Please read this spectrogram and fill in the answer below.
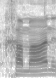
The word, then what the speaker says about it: Haman: let's say Haman, Haman in English, but Haman is how you'd say his name in Hebrew, the son of Agag, the Amalekite king, he came from them.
